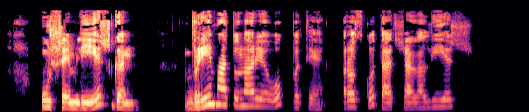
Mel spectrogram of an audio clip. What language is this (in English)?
Mari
